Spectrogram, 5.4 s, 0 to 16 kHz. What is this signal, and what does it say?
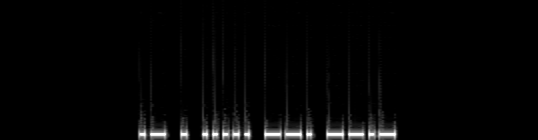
Morse code, heard as a keyed tone, about 22 wpm, 700 Hz. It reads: AE5GQ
